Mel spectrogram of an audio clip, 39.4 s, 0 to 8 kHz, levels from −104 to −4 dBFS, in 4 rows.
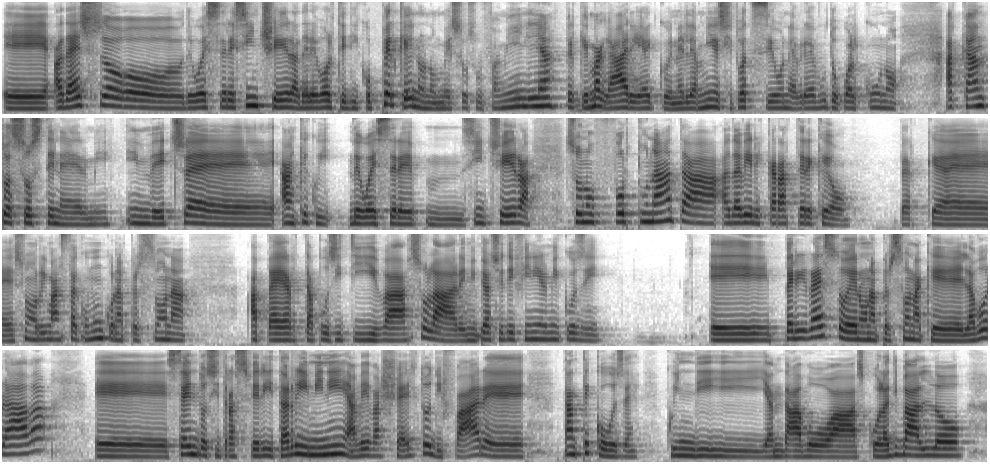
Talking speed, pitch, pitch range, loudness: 120 wpm, 175 Hz, 160-195 Hz, -22 LUFS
